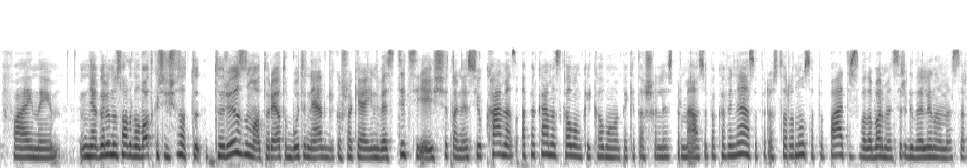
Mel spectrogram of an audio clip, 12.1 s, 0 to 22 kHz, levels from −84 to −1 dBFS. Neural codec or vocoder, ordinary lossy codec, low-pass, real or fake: none; AAC, 48 kbps; 7.2 kHz; real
